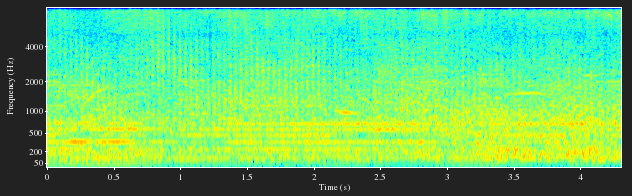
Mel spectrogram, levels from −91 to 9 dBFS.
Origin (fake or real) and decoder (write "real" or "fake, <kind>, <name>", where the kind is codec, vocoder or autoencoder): real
